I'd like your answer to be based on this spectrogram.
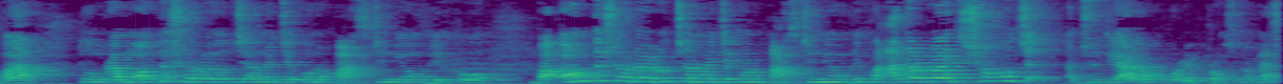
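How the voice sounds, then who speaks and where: A high-pitched woman teaches a grammar class, putting questions to her students and then answering them herself. She says each key term slowly and more than once. Her voice sits away from the mic in a very echoey room with faint noise behind. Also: fairly bright tone, distant mic. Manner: repeats key terms slowly. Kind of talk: Bangla grammar lesson.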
